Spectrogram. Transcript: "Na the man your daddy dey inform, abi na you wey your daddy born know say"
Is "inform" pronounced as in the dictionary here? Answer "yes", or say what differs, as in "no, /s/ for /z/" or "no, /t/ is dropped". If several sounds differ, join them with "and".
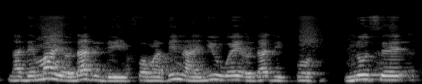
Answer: no, /n/ is dropped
